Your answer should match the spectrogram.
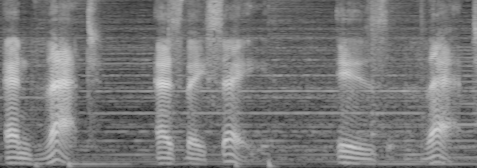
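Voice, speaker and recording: Low-voiced, wry hard-boiled detective. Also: male voice, extremely slow, over music. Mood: satisfied, wry. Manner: dry, sardonic. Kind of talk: scripted noir radio drama narration.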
